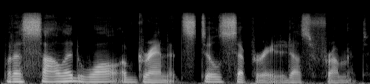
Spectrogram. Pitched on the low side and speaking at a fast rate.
No: low, 105 Hz; average, 180 wpm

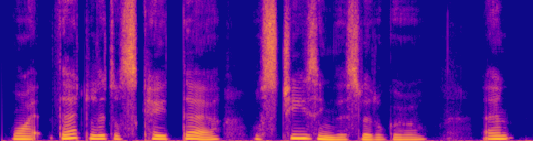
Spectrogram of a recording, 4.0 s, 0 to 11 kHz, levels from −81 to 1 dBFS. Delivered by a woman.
Yes: female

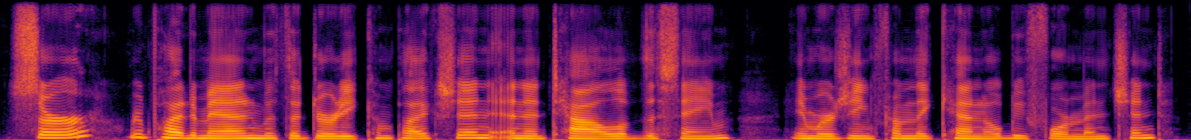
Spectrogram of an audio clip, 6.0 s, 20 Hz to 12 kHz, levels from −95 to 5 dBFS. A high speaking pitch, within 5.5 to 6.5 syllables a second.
Yes: high, 210 Hz; 6.0 syllables/s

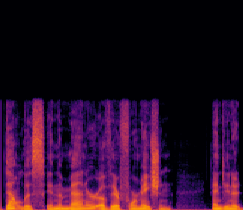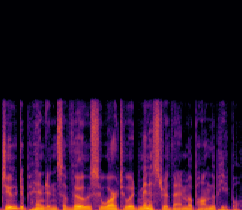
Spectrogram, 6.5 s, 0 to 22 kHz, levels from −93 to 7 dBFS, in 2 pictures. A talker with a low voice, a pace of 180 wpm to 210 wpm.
Yes: low, 105 Hz; fast, 205 wpm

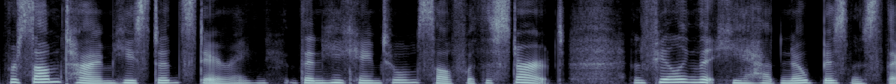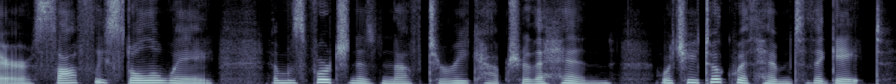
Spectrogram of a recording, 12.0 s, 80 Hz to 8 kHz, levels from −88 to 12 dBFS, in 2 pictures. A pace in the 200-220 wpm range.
Yes: fast, 205 wpm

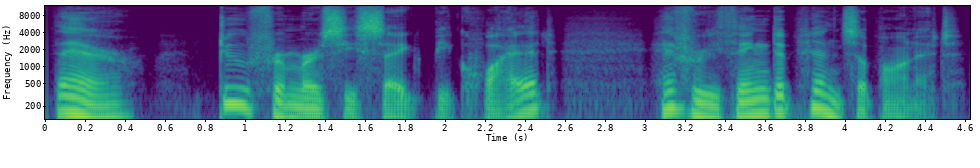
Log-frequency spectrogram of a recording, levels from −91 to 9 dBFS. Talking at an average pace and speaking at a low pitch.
Yes: average, 155 wpm; low, 115 Hz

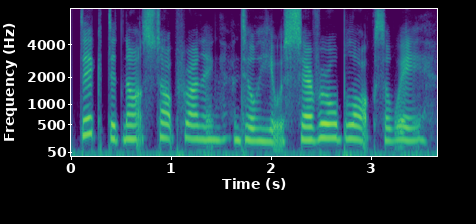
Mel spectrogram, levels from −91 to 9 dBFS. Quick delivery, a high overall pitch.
No: average, 180 wpm; high, 240 Hz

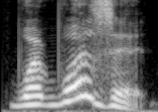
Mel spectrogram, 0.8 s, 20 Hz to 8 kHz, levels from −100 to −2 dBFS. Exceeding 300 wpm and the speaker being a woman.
No: fast, 225 wpm; female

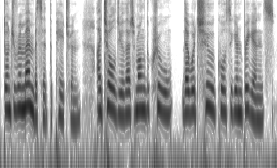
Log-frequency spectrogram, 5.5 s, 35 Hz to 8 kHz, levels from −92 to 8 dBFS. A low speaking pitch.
No: high, 210 Hz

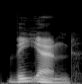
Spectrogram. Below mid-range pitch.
Yes: low, 110 Hz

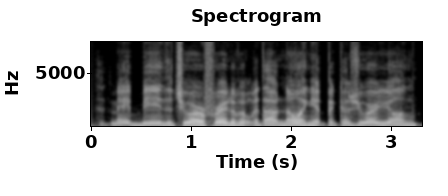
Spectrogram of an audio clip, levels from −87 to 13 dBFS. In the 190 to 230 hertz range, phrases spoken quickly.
Yes: high, 195 Hz; fast, 290 wpm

